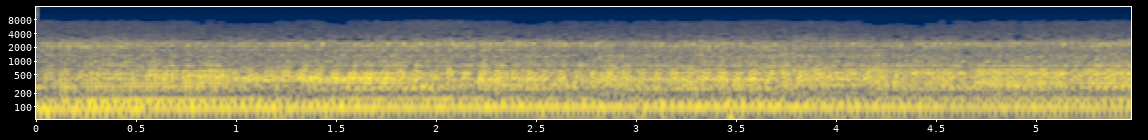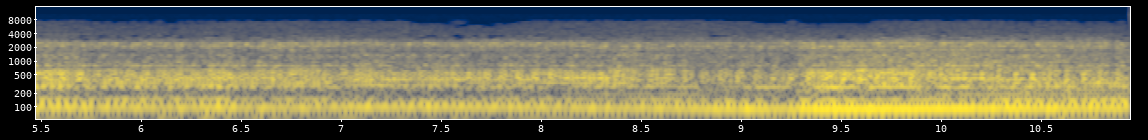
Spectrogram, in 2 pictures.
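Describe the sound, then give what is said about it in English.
A small airplane's engine drones steadily as the plane flies low through a narrow rocky gorge, throttled down to glide. The roar is loud and continuous, swelling slightly near the end, with no voices. “Now you're headed right. Throttle down, glide in. Gorge is so narrow, it's like flying down Wall Street.”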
